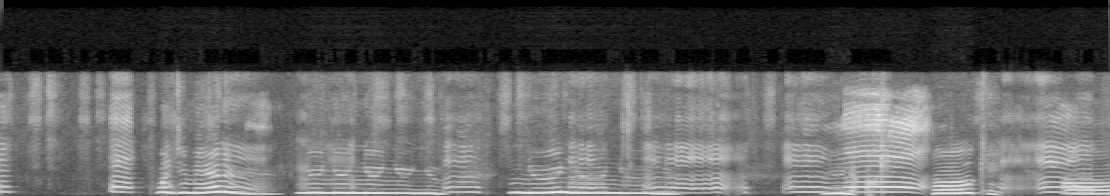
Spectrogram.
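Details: Baby boy crying: high-pitched, wavering cries and whimpers in repeated, drawn-out bursts; infant cry.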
